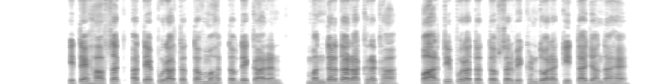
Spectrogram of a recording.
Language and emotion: Punjabi, neutral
